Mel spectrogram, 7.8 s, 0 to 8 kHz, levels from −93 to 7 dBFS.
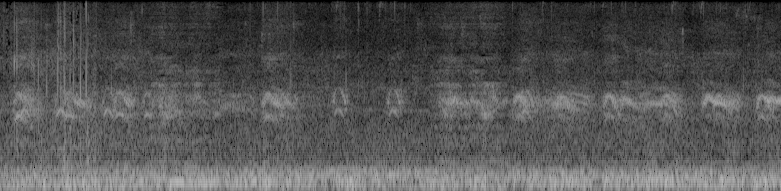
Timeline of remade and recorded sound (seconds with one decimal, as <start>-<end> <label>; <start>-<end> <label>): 0.0-1.5 recorded; 1.5-2.2 remade; 2.2-4.3 recorded; 4.3-5.1 remade; 5.1-7.8 recorded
